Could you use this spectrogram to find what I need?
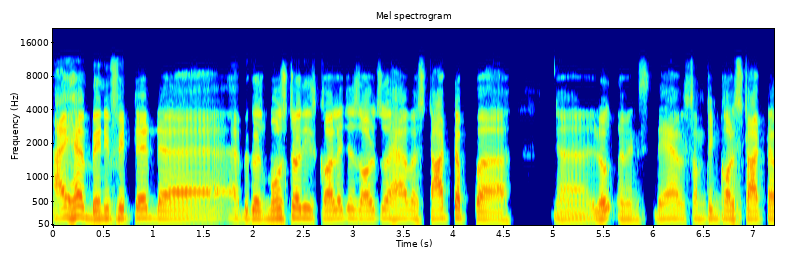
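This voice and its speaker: With an ordinary speaking voice, a man of fairly high pitch talks at a moderate pace in a dry, close sound with no echo. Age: 60s. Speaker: entrepreneur. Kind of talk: webinar discussion.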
